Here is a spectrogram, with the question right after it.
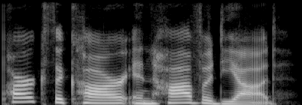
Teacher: R's are dropped when they come after a vowel. Car becomes ca. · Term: Boston accent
